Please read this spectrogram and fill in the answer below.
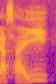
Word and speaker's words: Açai: Se pronuncia Azaí, pero es con C.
